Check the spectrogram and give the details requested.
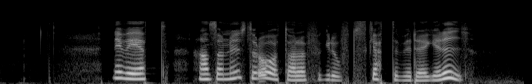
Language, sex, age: Swedish, female, 19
